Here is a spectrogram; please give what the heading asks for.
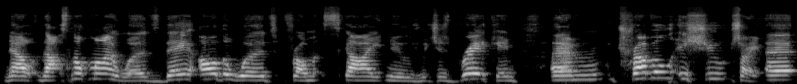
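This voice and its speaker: A man's voice: sits high, expressive, takes it slowly, a bit bright. A man, hosting a casual live stream in a rambling way, repeating himself and calling the viewers guys. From United Kingdom. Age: 40s. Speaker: livestream host.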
